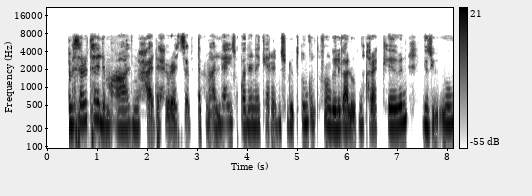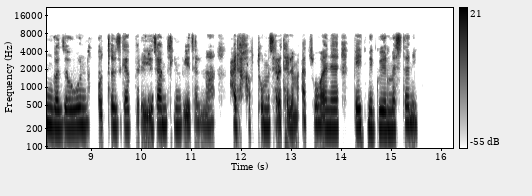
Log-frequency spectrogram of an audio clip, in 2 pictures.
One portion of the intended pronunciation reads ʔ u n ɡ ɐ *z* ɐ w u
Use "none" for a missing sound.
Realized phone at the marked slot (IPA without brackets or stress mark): z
